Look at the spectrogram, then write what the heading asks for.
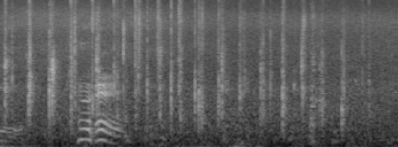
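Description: A few people clap to welcome a guest at the Kali Oyo river in Gunung Kidul, in quick, uneven bursts of sharp slaps for about four seconds, with a short vocal sound rising briefly over the clapping near the start.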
